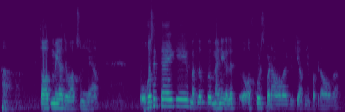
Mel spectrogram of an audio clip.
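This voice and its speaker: A man's voice: on the high side, moderate pace, warm tone, poor audio. A man in his twenties calling in to a debate, defensive and mixing in English as he argues his side. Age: 20s. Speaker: caller. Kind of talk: casual debate call.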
